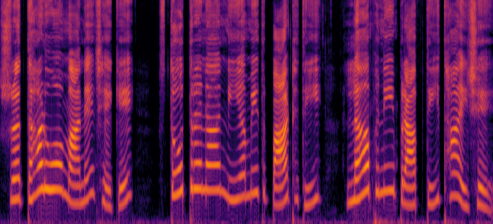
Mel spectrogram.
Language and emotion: Gujarati, neutral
